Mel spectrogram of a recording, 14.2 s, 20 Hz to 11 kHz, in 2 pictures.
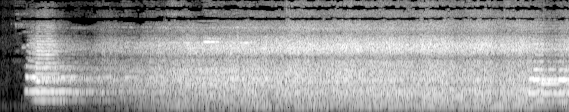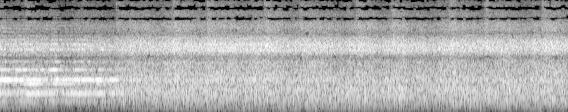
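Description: Diesel passenger train with LHB coaches rumbling steadily across a steel truss bridge, led by a WDP-4 locomotive. The horn sounds briefly right at the start and again for about two seconds around seven seconds in.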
